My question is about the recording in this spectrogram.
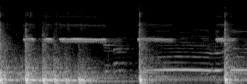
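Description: Cheering-section band music: a sudden start with a quick run of drum strokes, then a single strong drum hit after about a second and a half. Held high, whistle-like notes and a sustained horn note sound over the drums.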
